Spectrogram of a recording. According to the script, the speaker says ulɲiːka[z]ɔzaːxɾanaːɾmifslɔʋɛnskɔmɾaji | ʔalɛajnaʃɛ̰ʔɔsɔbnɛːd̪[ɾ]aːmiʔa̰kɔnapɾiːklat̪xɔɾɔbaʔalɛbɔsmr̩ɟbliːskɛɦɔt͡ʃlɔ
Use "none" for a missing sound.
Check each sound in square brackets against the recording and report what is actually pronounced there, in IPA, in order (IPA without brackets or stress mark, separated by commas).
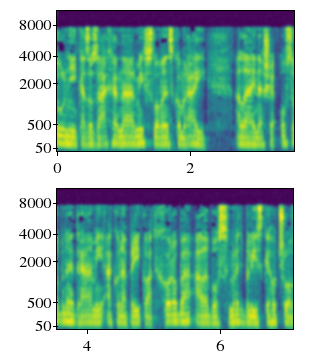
z, ɾ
